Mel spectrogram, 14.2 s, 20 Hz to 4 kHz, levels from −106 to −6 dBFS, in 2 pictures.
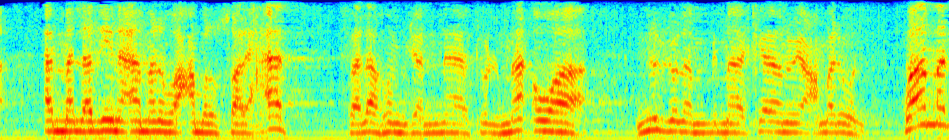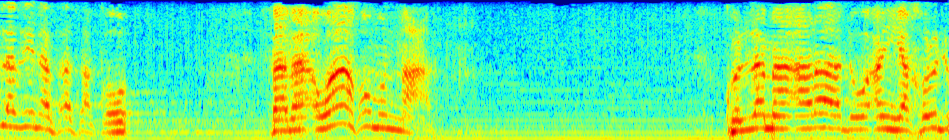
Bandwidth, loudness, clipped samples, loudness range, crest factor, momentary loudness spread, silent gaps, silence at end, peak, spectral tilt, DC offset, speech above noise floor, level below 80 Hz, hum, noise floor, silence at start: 4 kHz; -24 LUFS; under 0.1%; 3 LU; 18 dB; 17 LU; none; 0 s; -6 dBFS; -10 dB/octave; under 0.1%; 22 dB; -46 dBFS; none; -45 dBFS; 0 s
